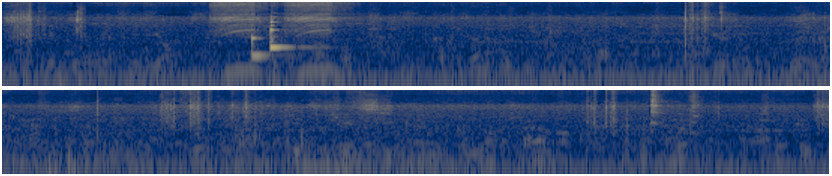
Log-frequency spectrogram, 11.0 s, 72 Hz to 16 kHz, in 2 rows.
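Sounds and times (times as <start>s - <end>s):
electronic two-note chime: 1.7s - 2.2s.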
